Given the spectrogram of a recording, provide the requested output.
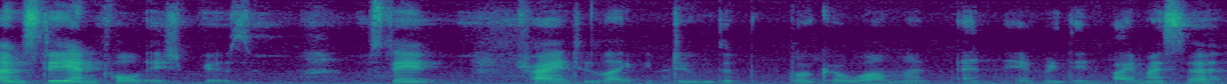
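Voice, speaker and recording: Audible room echo surrounds a woman speaking at a moderate pace. Her loudness swings widely. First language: non-English. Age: 20s. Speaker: amateur singer-songwriter vlogger. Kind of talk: casual vlog talk to camera. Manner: hesitant, many fillers and restarts.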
